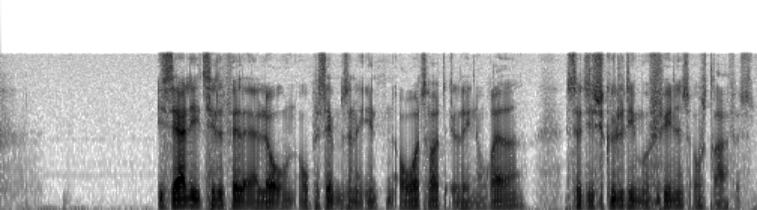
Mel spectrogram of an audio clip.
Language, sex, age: Danish, male, 26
